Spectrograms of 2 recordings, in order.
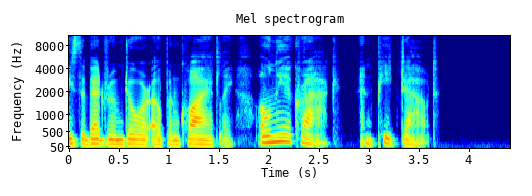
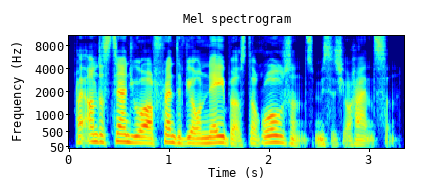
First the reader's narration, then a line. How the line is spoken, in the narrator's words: said angrily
